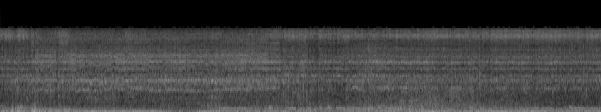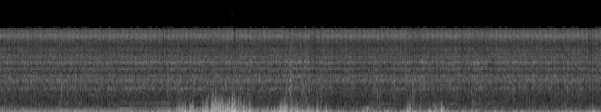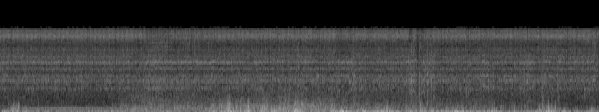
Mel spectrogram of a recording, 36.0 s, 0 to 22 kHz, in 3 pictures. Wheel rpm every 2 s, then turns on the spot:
110, 120, 110, 110, 120, 120, 120, 120, 110, 110, 110, 120, 110, 120, 110, 110, 120, 120.
none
